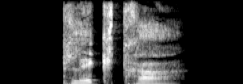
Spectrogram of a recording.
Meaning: plural of Plektron
- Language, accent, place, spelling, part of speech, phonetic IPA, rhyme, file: German, Germany, Berlin, Plektra, noun, [ˈplɛktʁaː], -ɛktʁa, De-Plektra.ogg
